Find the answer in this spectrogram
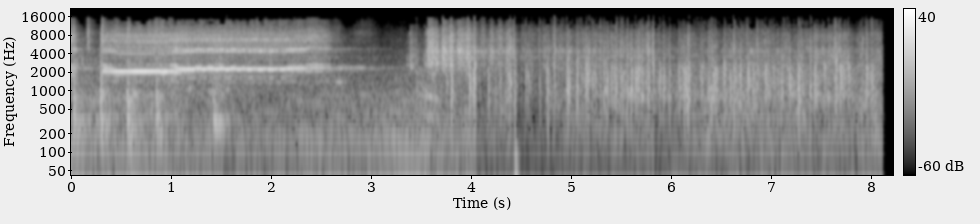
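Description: A long wooden folk pipe holds a high, breathy whistling note that steps up slightly about a second in and stops before the three-second mark, ending the piece. After a short pause, an audience applauds.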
